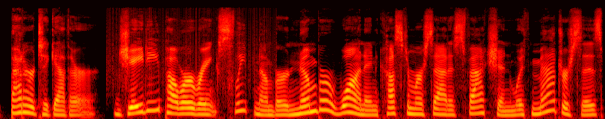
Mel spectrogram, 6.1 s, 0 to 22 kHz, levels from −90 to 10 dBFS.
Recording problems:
crackling; faint; from 1 to 3 s; 30 dB below the speech

